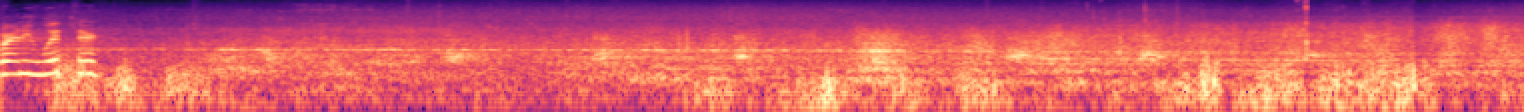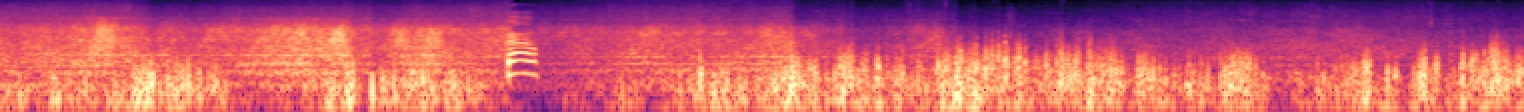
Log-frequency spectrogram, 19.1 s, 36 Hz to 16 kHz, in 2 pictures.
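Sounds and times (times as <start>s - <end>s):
distant engine drone: 0.0s - 19.0s
wind on microphone: 0.0s - 19.0s.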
